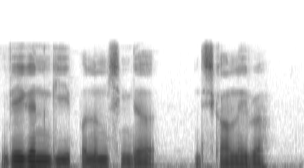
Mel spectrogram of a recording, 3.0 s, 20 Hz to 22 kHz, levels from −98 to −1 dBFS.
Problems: low volume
